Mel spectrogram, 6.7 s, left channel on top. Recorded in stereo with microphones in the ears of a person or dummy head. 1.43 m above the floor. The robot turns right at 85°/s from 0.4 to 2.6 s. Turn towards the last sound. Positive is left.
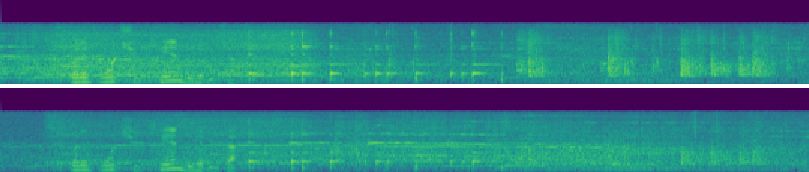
turn(degrees=80)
